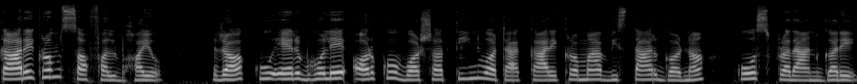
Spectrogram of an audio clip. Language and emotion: Nepali, neutral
